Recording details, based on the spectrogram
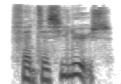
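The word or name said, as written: FANTASILØSE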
